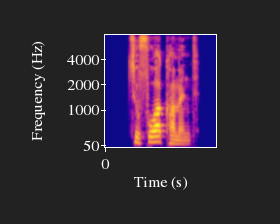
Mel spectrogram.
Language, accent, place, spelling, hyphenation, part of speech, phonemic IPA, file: German, Germany, Berlin, zuvorkommend, zu‧vor‧kom‧mend, verb / adjective, /tsuˈfoːrˌkɔmənt/, De-zuvorkommend.ogg
- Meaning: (verb) present participle of zuvorkommen; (adjective) considerate, obliging, accomodating, courteous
